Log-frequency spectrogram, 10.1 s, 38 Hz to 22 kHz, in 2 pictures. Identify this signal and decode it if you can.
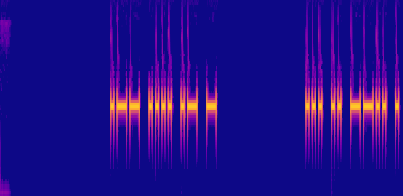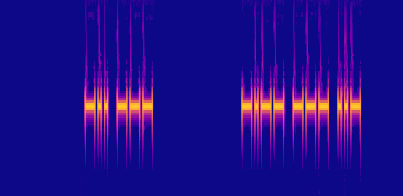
Morse code, heard as a keyed tone, about 31 wpm, 700 Hz. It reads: WHAT SIZE DO YOU
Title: 4x Word-Spacing - Sentences from Top 400 Words - 30wpm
